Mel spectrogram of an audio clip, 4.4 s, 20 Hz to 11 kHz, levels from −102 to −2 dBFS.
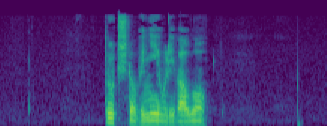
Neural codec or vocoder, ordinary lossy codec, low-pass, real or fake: none; AAC, 32 kbps; 7.2 kHz; real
